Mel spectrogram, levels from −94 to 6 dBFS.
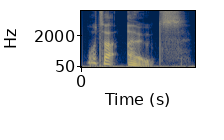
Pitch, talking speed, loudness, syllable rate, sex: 130 Hz, 155 wpm, -21 LUFS, 4.6 syllables/s, male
